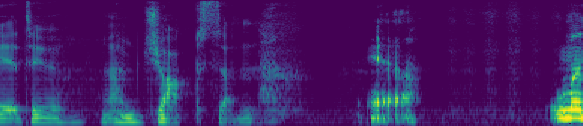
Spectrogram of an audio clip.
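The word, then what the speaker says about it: Jocsan: and that's how they'll say it too I'm jockson yeah my name is jokes all right Cleve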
